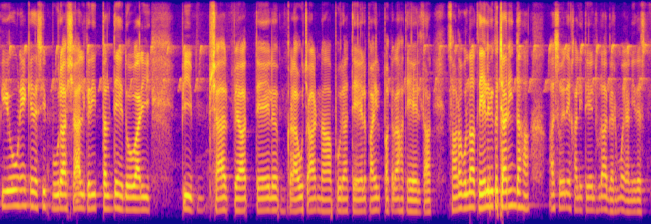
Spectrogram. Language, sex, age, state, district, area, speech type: Dogri, male, 18-30, Jammu and Kashmir, Udhampur, rural, spontaneous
